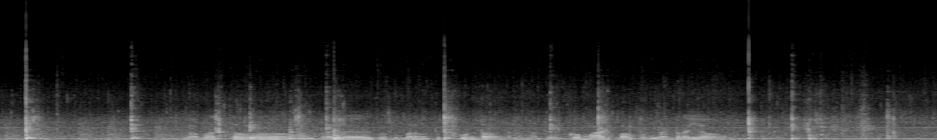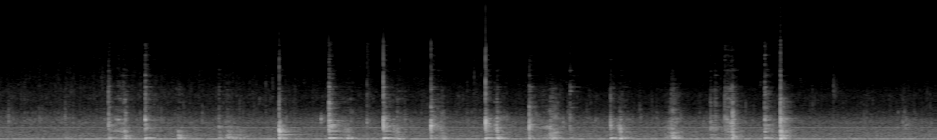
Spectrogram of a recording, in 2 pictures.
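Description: A metal spatula scrapes and clinks against a pan.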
